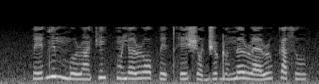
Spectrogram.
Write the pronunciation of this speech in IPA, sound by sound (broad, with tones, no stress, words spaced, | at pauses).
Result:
pe˨˦ dẽ˦mːo˨ ɹã˨t͡ʃẽ˦kːõ˧jɜ˧ ɹɔ˧ pe˨t̪ʰe˨˦ ʃɔ˨d͡ʒo˦ɖo˧ nɜ˦ ɹæ˨ ɹu˦ka˧su˧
